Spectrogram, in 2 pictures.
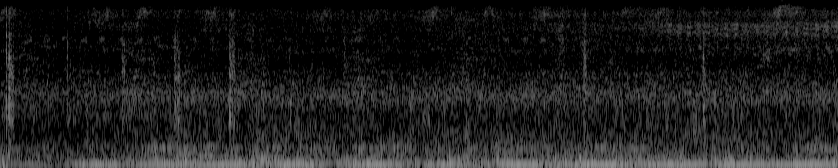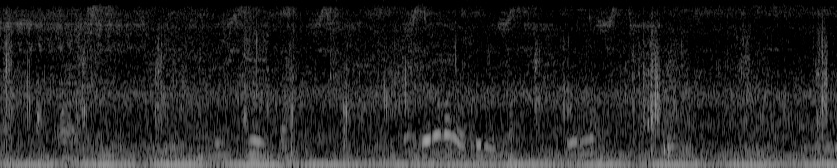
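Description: Faint campground ambience: distant voices of people calling and talking, a few short clicks and crunches of steps on gravel, over a steady low rumble.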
